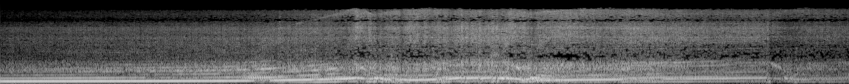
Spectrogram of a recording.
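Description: Race-car sound effect: an engine note held steady, then revving up and down in pitch in the middle, settling again and starting to fade near the end.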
